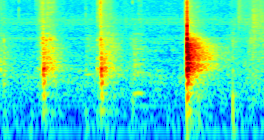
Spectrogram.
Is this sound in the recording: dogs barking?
no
